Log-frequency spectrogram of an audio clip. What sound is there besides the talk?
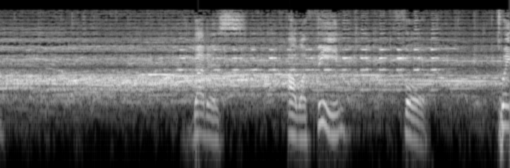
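audience applauding and cheering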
